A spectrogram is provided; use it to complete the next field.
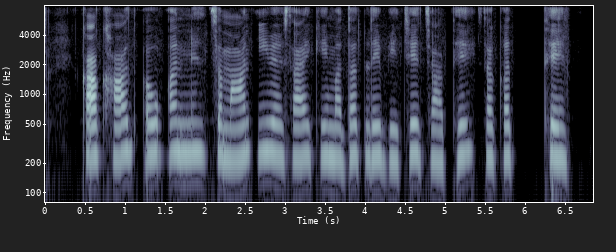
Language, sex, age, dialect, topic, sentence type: Chhattisgarhi, female, 25-30, Central, agriculture, question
